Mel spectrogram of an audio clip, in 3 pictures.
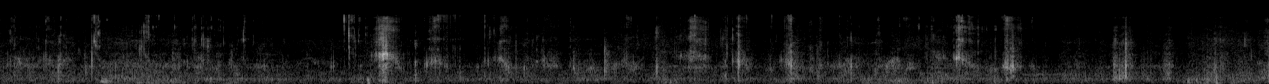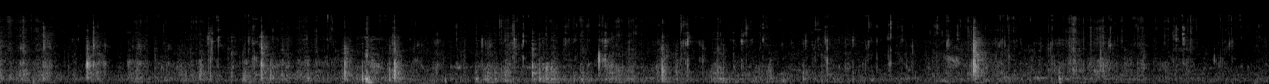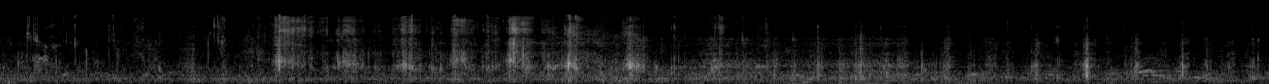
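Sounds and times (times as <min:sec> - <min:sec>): person chewing crunchy fries: 0:00.0 - 0:38.0.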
